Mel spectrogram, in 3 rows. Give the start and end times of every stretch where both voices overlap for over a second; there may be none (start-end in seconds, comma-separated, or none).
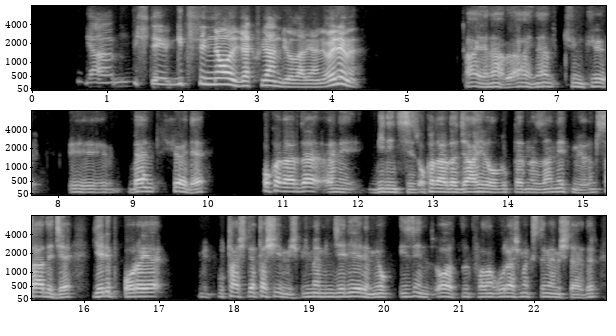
none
